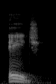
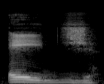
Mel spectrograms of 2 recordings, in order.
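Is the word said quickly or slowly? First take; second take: quickly; slowly. First: It is said quickly with the final sound cut. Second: It is said slowly with the final sound held. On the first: "now I'll say it quickly" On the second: "if we finish the sound, you'll hear the vibration"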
